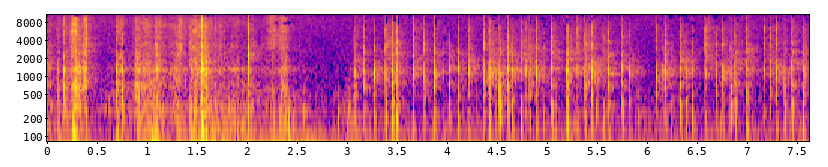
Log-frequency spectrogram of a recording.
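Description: Long nails scratch and tap across the faces of a small rectangular cardboard skincare box held in front of the mic. The result is a quiet, dense run of dry, crinkly scratches and short clicks with a faint bright edge, heaviest in the first couple of seconds and then settling into steadier, rapid strokes.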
